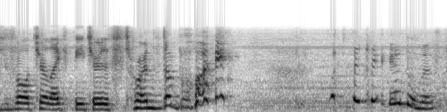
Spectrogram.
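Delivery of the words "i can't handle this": high, breathless, laughing giving up; can't get through it for laughing; helpless laughter. Real, not acted. Reader giving up on the novel, laughing helplessly.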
